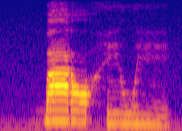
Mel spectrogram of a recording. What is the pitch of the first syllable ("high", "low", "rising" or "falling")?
high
